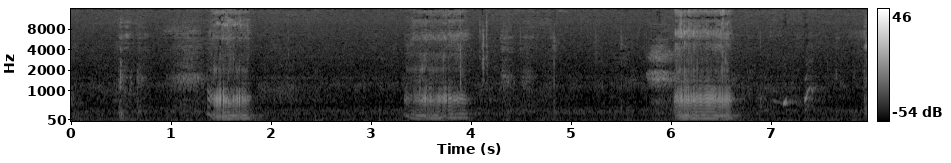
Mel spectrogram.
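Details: Sleeping in a person's arms, French Bulldog puppy Amy snores loudly: three harsh, buzzing snores roughly every two and a half seconds, with faint sniffs and clicks between.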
